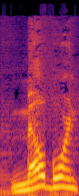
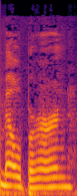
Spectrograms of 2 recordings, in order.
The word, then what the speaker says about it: Melbourne: the Melbourne cricket ground do you mean melburn is it melburn yeah not Melbourne that's right okay I said it well I mean that part of it spelled like you know the born identity which is born that's right okay I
